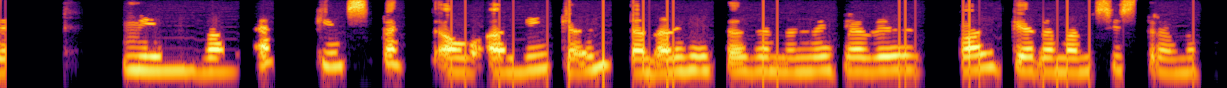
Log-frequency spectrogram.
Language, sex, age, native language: Icelandic, female, 30-39, Icelandic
